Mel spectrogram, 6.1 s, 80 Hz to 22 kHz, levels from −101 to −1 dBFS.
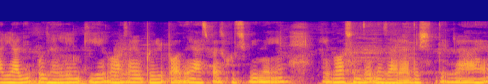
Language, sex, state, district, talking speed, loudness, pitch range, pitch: Hindi, female, Uttar Pradesh, Muzaffarnagar, 155 wpm, -15 LUFS, 160-185 Hz, 170 Hz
